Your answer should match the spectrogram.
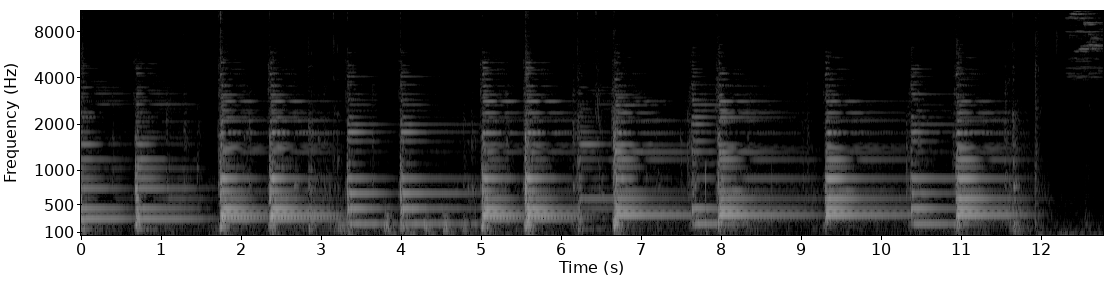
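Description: Electronic keyboard in a piano voice, played slowly as a beginner's chord exercise: low single notes and chords struck one after another at an uneven pace of about two a second, each fading before the next.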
